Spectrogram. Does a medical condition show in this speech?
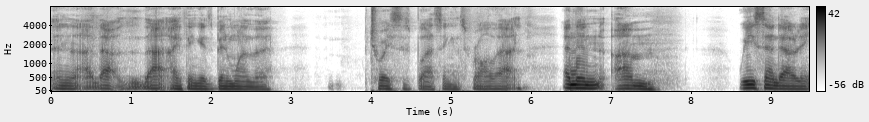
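Yes: ALS; affects hand function.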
